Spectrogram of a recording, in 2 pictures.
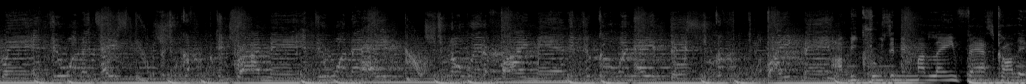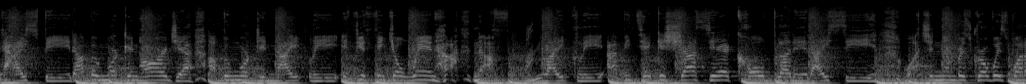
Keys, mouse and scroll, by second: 0.0 right drag, 0.3 middle click, 5.4 middle click, 5.6-6.6 right drag, 6.6-9.0 middle drag, 11.3-12.3 alt+middle drag, 12.3 right click, 12.6 middle click, 17.8-18.3 drag.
